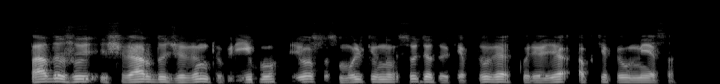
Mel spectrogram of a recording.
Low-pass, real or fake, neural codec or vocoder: 7.2 kHz; real; none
